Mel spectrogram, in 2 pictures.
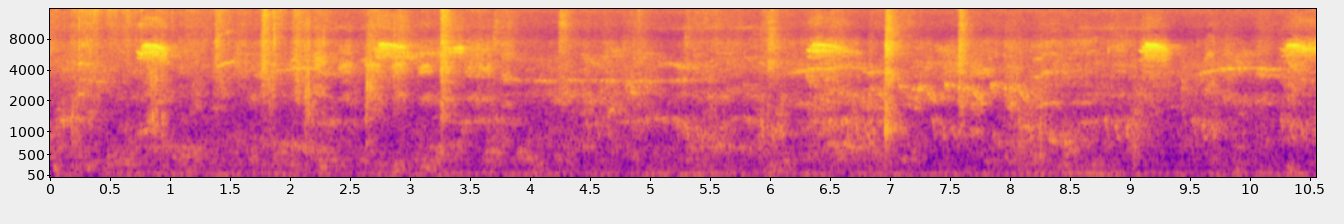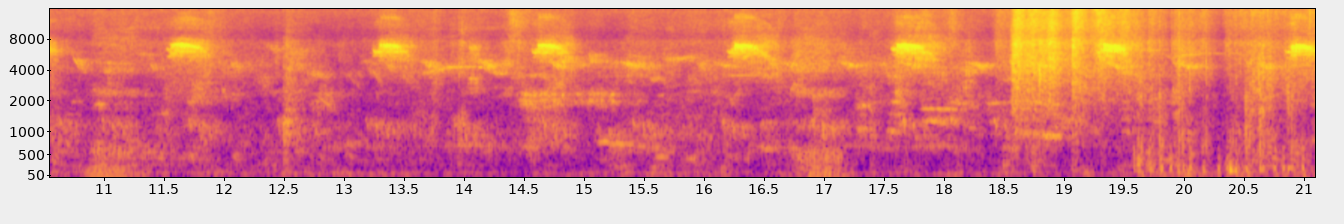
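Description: A bird repeats a short, high call about once a second. Near the end there is a burst of rustling and scuffing.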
